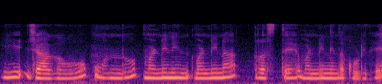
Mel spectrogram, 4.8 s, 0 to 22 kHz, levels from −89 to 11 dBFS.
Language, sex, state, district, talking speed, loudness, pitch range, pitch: Kannada, female, Karnataka, Bellary, 100 wpm, -19 LUFS, 200-230 Hz, 210 Hz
